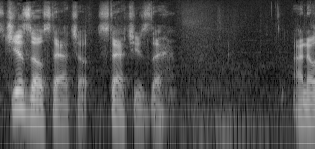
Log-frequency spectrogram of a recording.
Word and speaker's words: Jizo: Oh, it's it's Jizo statues there. I know it's pronounced Jizu.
